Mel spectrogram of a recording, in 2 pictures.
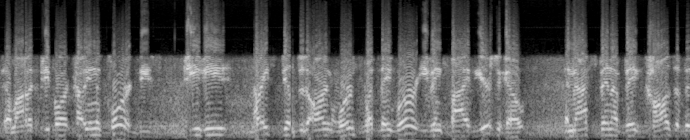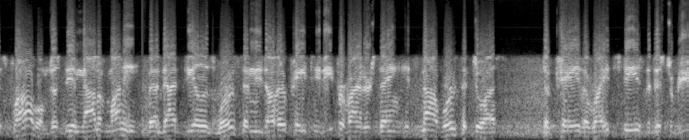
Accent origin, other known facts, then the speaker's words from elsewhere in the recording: New York, United States; You know, I'm from New York, and we've had this happen with the Yankees.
